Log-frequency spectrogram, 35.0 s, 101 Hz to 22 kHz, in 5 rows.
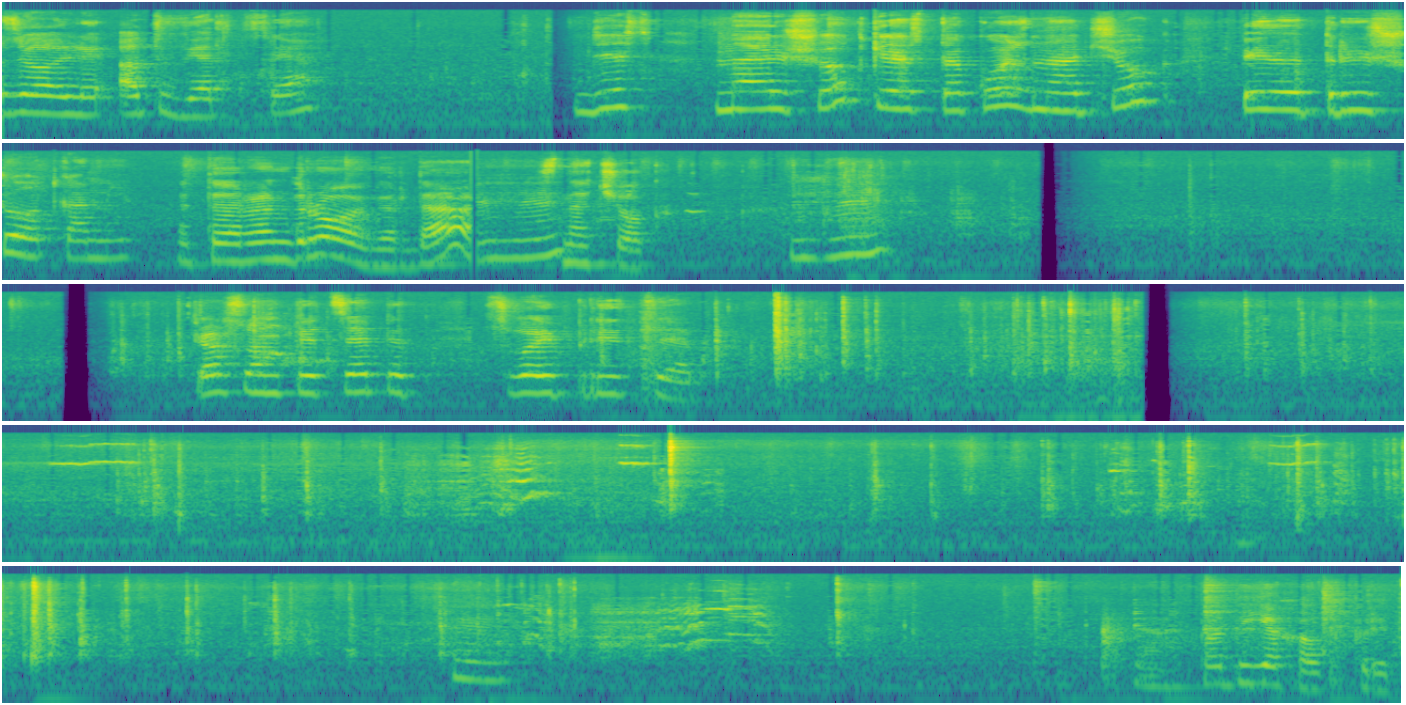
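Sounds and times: toy wheels rolling on wood: 18.3s - 24.7s.

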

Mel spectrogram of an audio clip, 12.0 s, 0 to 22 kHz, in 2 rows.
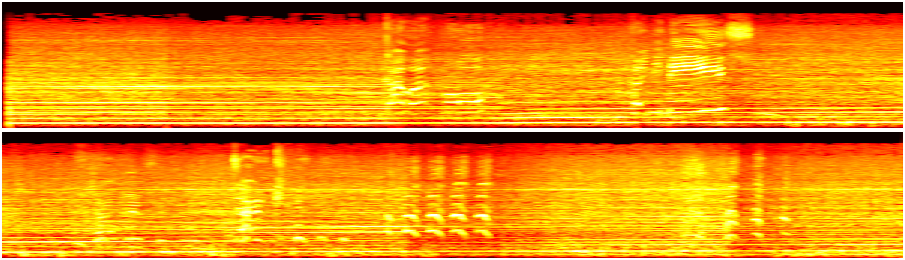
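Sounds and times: outboard motor running: 0.0s - 12.0s.

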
